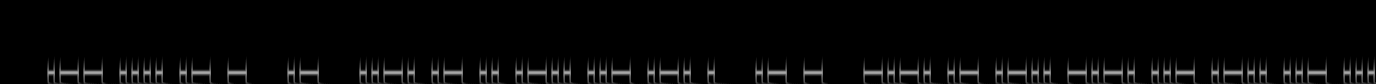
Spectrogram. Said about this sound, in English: So with a 15, you can also make out a snippet of the Morse code as it kind of goes around and you hear this.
